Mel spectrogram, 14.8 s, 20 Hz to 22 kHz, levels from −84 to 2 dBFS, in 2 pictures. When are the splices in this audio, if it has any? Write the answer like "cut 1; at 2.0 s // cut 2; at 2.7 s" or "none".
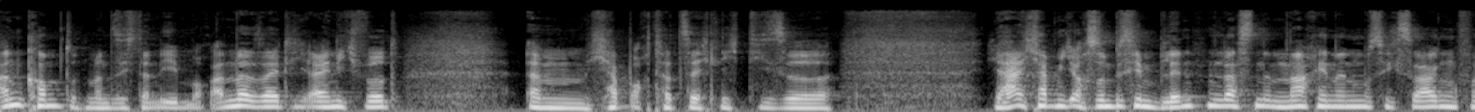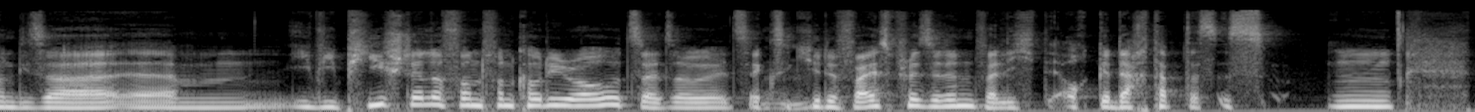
none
